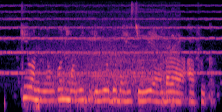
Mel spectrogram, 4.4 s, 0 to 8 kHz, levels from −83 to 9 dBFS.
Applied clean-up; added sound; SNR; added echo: none; Crowd / Cheering + Bowed string instrument; 9 dB; none.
